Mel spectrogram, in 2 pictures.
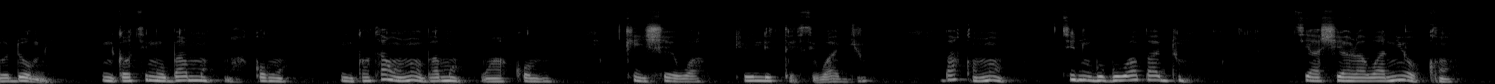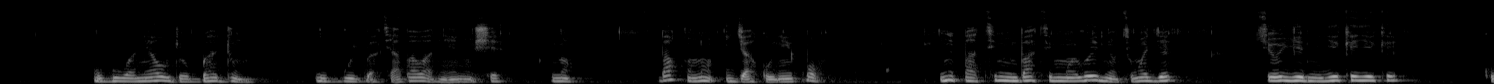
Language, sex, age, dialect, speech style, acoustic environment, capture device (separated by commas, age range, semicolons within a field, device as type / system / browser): Yoruba, female, 45-54, Nigeria - Nigerian Standard, happy, nature, mobile / Linux / Chrome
